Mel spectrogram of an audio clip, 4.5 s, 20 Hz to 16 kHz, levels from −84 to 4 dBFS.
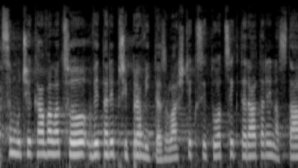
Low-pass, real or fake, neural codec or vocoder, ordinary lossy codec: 14.4 kHz; fake; vocoder, 44.1 kHz, 128 mel bands, Pupu-Vocoder; MP3, 64 kbps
